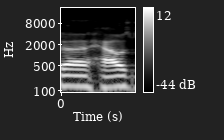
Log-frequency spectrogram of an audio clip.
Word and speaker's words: Howl: you should go and watch Howl's Moving Castle if you like Spirited Away. I'm going to write all of these How do you down. spell that? Howl, like howling.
